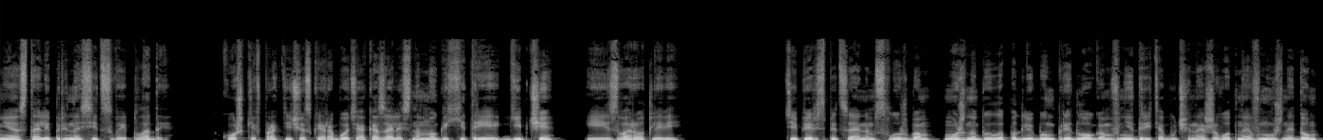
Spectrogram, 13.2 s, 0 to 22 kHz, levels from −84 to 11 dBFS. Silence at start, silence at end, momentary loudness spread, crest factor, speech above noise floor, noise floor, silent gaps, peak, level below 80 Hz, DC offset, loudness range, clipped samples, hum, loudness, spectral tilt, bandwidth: 0 s; 0.1 s; 7 LU; 16 dB; over 75 dB; under -90 dBFS; none; 0 dBFS; -42 dBFS; under 0.1%; 4 LU; under 0.1%; none; -16 LUFS; -7 dB/octave; 16 kHz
